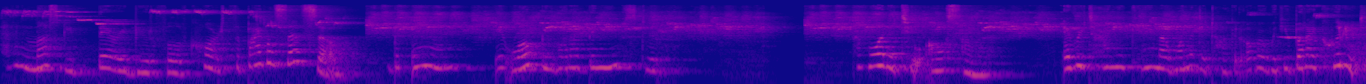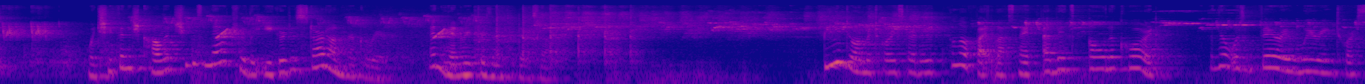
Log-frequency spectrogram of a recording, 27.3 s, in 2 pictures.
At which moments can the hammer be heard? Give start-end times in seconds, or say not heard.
18.4-20.1.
